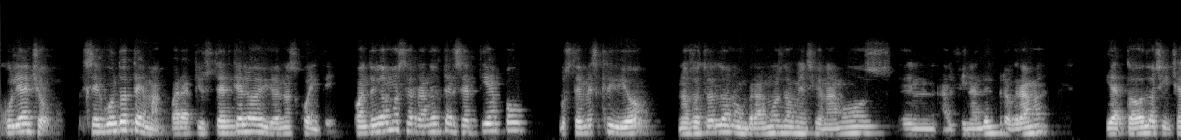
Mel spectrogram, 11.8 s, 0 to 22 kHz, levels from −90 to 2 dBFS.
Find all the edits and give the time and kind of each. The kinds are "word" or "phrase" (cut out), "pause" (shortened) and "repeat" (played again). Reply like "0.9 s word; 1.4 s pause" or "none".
6.6 s pause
